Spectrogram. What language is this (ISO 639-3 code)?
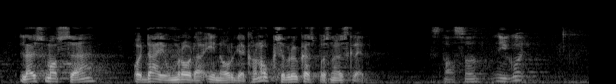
nno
